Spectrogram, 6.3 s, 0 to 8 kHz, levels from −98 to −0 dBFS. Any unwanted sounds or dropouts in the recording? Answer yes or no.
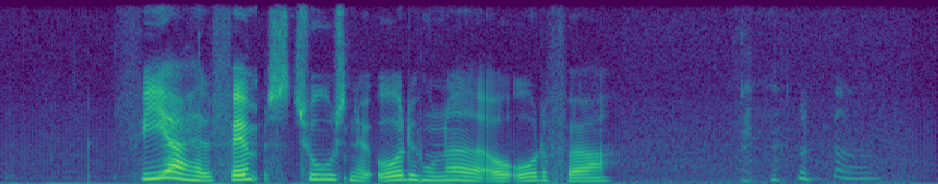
yes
